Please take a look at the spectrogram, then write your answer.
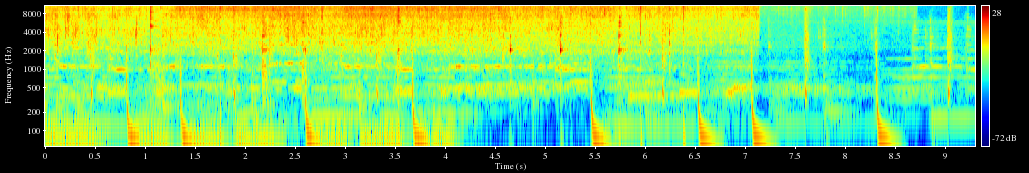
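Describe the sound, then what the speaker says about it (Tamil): Onions and curry leaves sautéing in oil in a pan for a vegetable sambar, with a steady loud sizzle throughout and occasional stirring clicks and scrapes near the end. "வெங்காயம் கருவேப்பிலை போன்றவற்றை நன்றாக வதங்களுக்கு"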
